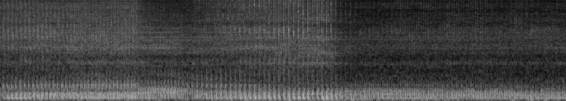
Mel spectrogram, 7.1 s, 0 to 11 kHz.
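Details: 2005 United Motors DTF150 dirt bike after its first rebuild in 13 years (intake pushrod recovered, engine reassembled), first start and ride in gear: crisp single-cylinder putter picking up cleanly on throttle, no knocks or misses; normal running.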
